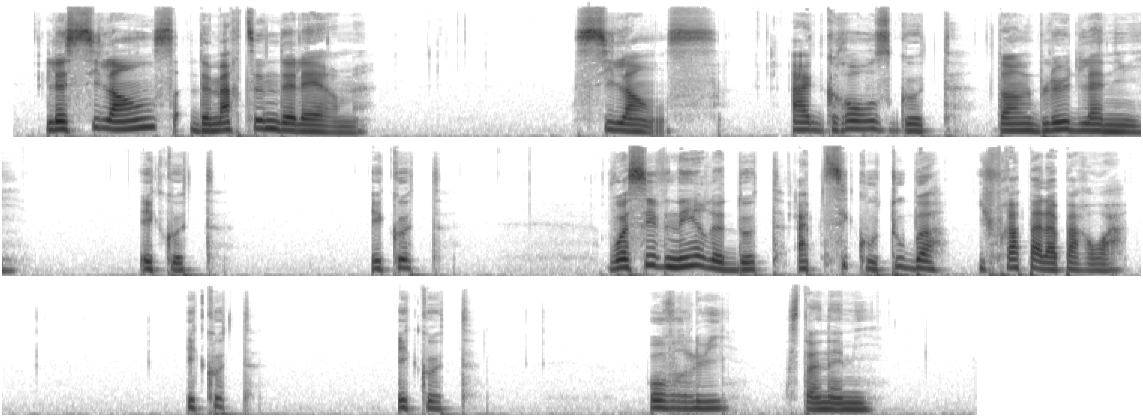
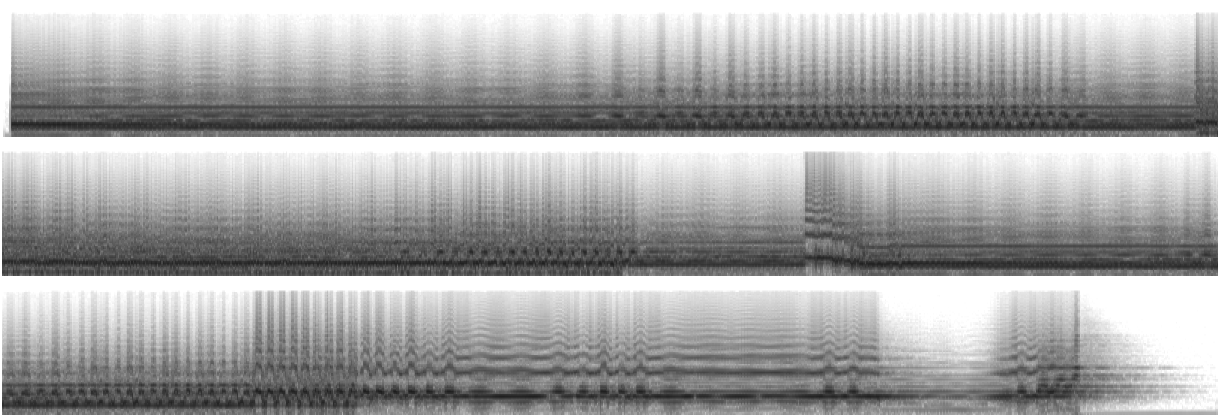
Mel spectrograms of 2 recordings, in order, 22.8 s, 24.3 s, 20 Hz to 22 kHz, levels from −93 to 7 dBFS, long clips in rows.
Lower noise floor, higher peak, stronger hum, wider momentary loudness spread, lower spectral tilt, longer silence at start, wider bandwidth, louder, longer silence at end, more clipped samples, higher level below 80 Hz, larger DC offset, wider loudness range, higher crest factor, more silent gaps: first, -65 dBFS vs -59 dBFS; about the same, 0 dBFS vs -2 dBFS; neither; first, 18 LU vs 3 LU; second, -4 dB/octave vs -7 dB/octave; first, 0.3 s vs 0.05 s; first, 19 kHz vs 9 kHz; second, -19 LUFS vs -13 LUFS; first, 1.8 s vs 0.7 s; neither; second, -46 dBFS vs -40 dBFS; neither; first, 12 LU vs 2 LU; first, 22 dB vs 10 dB; neither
